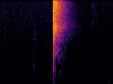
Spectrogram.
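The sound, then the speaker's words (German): A coin is tossed and lands tails up with one sharp, bright clack that rings out briefly and fades, with only a faint low hum around it and no voices. “Ich werfe die Münze.”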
